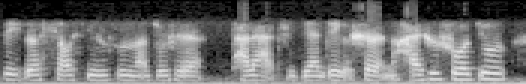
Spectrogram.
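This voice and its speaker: A woman talks fairly quickly in a space with audible room echo, with noticeable background noise present too. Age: 40s. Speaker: caller, mother of a teenage daughter. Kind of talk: call-in advice conversation. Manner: halting, many fillers.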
